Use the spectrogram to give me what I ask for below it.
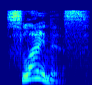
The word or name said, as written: slyness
